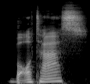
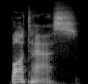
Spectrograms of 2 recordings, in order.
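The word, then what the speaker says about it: Bottas: telling me about his his last name is ball toss it's be ot TAS but like pronounced in a British accent it's like bought ass and he was like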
